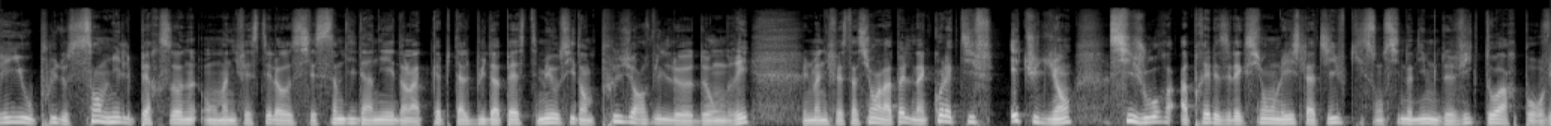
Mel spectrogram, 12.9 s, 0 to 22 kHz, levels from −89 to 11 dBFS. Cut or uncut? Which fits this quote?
cut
